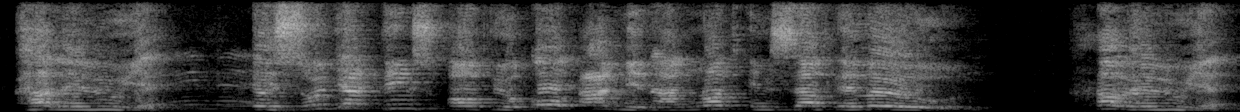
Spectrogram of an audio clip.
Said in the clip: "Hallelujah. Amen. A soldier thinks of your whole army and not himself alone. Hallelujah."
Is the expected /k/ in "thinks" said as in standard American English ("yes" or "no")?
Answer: no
